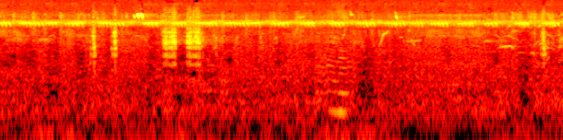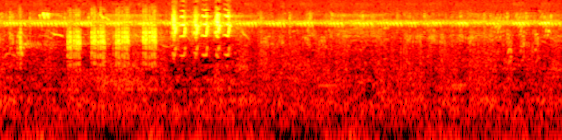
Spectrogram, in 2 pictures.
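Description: Great reed warbler giving loud, harsh, grating bursts of chattering notes in short phrases, over a steady high-pitched insect drone.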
